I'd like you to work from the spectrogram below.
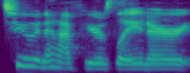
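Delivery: ordinary talk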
